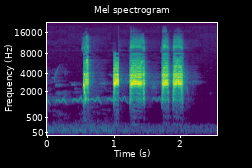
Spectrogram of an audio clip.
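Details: Black-tailed godwit giving harsh, buzzy bursts in an uneven series: one short note, then a longer grating note, then a quick close pair, over a faint steady whistle and low background rumble.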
